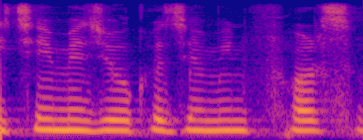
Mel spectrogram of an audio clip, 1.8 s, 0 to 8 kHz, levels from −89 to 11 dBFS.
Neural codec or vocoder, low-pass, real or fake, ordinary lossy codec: none; 7.2 kHz; real; none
